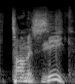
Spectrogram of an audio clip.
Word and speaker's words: Tomaszek: I think it's Tom A. Seek. Tomaszek. Okay. Tomaszek. I think that's what it is. Tomaszek. There's lots of different the ways. S is silent.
